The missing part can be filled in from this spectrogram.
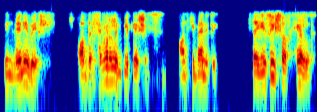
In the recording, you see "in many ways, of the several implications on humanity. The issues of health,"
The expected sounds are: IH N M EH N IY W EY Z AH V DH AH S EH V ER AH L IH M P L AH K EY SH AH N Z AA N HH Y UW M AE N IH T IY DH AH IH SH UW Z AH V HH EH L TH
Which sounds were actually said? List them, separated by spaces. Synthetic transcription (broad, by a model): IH N M EH N IY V EY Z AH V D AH S EH V ER AH L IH M P L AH K EY SH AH N S AA N HH Y UW M AE N IH T IY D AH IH S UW S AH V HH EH L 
